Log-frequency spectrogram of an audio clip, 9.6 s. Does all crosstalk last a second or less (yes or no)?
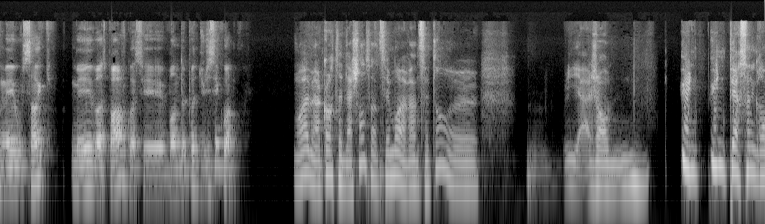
yes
